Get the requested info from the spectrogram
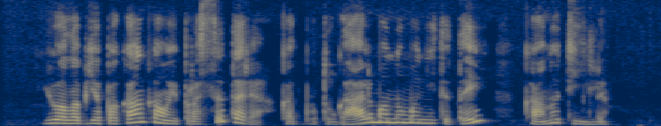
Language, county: Lithuanian, Alytus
